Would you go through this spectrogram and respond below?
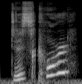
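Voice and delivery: high surprised question. A narrator's reading. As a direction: ask in disbelief. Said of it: "Avia said questioningly".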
